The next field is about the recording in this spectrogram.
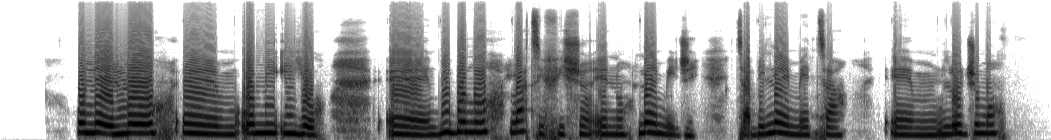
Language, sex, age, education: Yoruba, female, 15-29, tertiary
